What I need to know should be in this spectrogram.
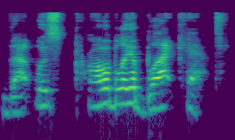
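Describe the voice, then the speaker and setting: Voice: medium pitch, a little slow, a little mellow, lightly acted. An actor playing a pompous, slippery devil in a live comedy table read, given to indignation and bellowing. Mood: smug.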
